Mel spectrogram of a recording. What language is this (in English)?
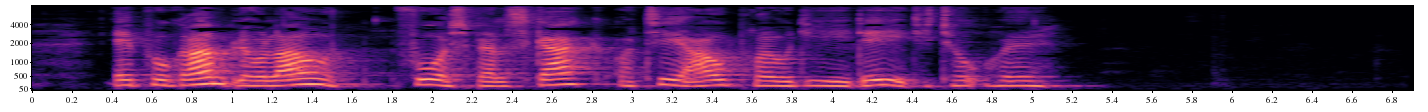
Danish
